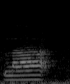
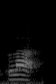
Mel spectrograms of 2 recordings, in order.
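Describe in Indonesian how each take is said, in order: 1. Vokalnya diucapkan panjang. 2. Vokalnya dipotong pendek. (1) "seharusnya dibaca panjang" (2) "tidak panjang"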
